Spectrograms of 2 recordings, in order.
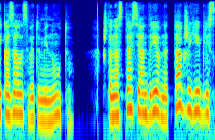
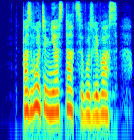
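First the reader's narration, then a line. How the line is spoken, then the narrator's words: Pleading voice. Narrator (Russian): умоляющим голосом сказала Аня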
